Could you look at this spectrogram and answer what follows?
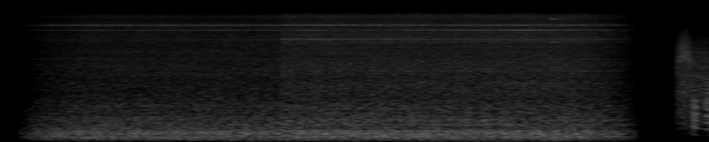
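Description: Engines of a large US cargo aircraft running as a loud, steady, close roar that holds evenly for several seconds, then cuts off briefly before a short burst returns.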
